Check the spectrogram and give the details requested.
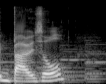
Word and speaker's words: Buizel: I don't actually know how Americans say that, but in Dutch we say Buizel.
